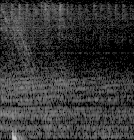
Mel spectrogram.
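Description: Faint steady background noise from the cricket-ground broadcast feed, with a single brief low thump just after the start.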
